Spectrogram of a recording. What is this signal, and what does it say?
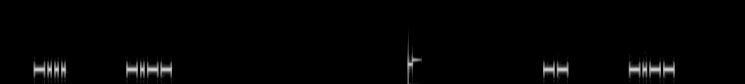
Morse code, heard as a keyed tone, about 36 wpm, spaced as for 12 wpm, 690 Hz. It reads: BY MY
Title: 6x Character Spacing - Top 100 Words - 35wpm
